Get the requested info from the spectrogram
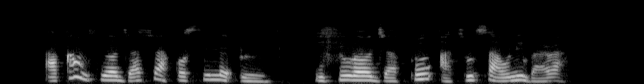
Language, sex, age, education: Yoruba, female, 30-45, tertiary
